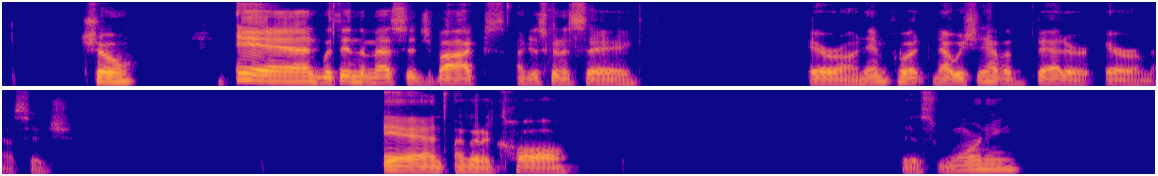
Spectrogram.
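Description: An elderly man speaks calmly through a microphone in an online call, in short phrases with pauses.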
